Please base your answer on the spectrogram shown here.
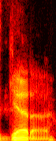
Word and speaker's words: Goetta: Goetta, Geta, and it's pronounced Geta. G as in George.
